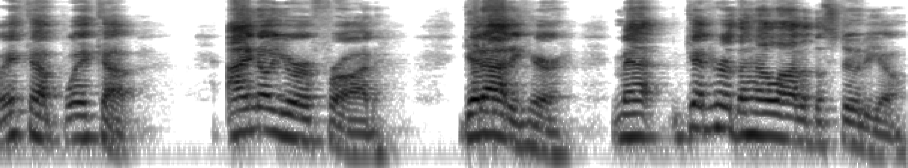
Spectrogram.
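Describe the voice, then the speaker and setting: Lively intonation from a man with a fairly high, bright, sharp voice, vocal fry, and a moderate pace. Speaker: radio host character voiced in the story. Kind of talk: acted dialogue in a radio show parody.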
